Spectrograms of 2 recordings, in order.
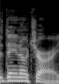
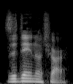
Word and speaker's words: Zdeno Chara: For Washington Capitals star Zdeno Chara. Did I nail that? – Future Hall of Famer. – Did I say his name correctly? – Zdeno Chara, yeah. – Zdeno Chara. – Yes.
